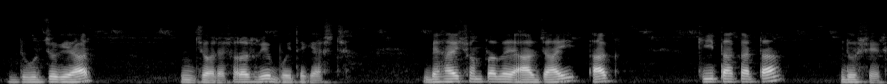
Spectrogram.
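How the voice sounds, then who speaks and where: Man repeating quiz answers, dull audio. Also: medium pitch. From Bangladesh. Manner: repeats each question and answer. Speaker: teacher. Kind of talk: exam question walkthrough.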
